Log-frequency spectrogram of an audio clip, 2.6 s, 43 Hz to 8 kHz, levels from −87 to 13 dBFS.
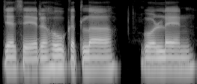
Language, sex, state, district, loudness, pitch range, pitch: Hindi, male, Bihar, Lakhisarai, -15 LUFS, 110-115 Hz, 110 Hz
